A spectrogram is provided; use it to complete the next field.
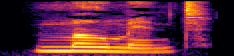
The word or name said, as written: moment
